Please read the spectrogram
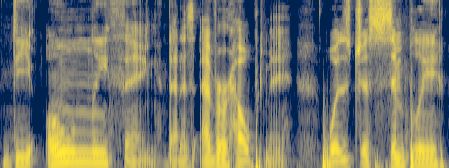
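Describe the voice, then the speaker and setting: A young man talking casually to the camera in a laid-back, chill way. His voice sits fairly low and has a gravelly, fried edge. He slides up and down in pitch as he makes his points, and the sound is close and dry. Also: slow, dry recording. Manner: relaxed, chill delivery, slips between higher and deeper pitch to demonstrate. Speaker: self-improvement vlogger. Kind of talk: casual advice talk to camera.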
